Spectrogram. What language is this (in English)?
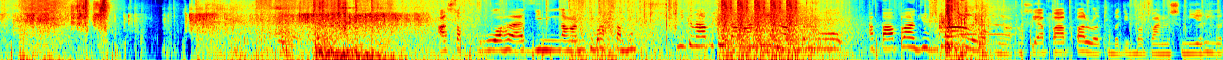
Indonesian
